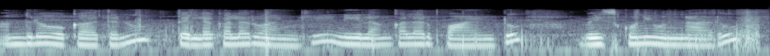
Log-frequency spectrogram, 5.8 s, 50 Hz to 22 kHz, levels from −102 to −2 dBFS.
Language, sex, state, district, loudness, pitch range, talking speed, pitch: Telugu, female, Telangana, Mahabubabad, -16 LUFS, 175-195 Hz, 115 wpm, 185 Hz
